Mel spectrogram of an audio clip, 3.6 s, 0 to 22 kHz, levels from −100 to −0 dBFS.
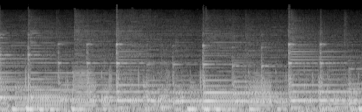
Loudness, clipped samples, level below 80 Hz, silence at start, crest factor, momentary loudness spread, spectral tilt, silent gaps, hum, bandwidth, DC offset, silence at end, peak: -22 LUFS; under 0.1%; -28 dBFS; 0 s; 14 dB; 3 LU; -7 dB/octave; none; none; 11.5 kHz; under 0.1%; 0 s; -6 dBFS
